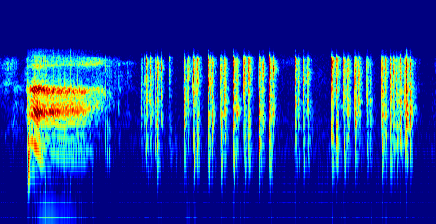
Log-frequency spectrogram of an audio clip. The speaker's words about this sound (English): You can probably hear me clunking on my ready-mix typewriter.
